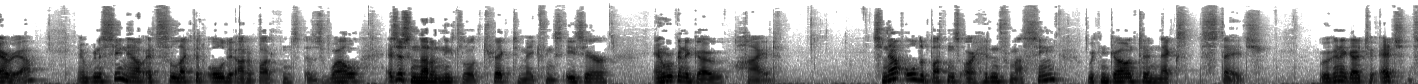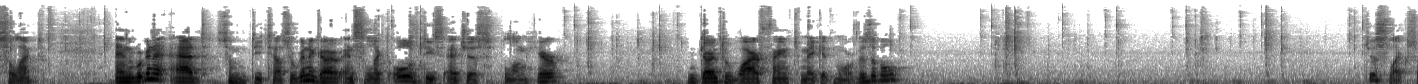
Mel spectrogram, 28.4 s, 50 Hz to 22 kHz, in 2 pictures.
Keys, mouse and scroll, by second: 0.4-7.3 middle drag, 7.3 h, 8.8 z, 11.3 KP_7, 14.3 middle click, 15.4 middle click, 18.5 middle click, 18.7-20.5 middle drag, 20.5 z.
